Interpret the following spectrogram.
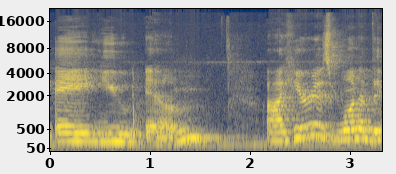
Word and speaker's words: Om: may have heard that sound or syllable of ohm and in modern times it spelled om but it's actually a um here is one of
